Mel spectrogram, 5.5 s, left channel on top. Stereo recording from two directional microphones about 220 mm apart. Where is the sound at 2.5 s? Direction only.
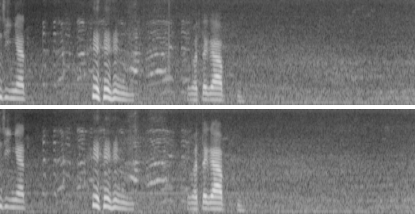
5° right (ahead or behind).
